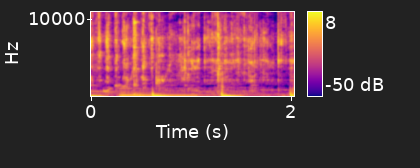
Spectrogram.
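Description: A metal spoon whisking eggs in a ceramic bowl, with rapid light clicking and scraping against the bowl. Background music plays over it, with held low notes and a steady beat.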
